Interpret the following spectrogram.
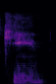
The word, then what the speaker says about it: Keane: my name is keane yes it's pronounced keen and i am a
